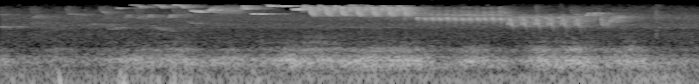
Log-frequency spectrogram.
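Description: Songbird singing: scattered high chirps, then a fast trill of repeated notes that steps down in pitch and ends in a short rising flourish near the end. Under it runs a steady low rumble.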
